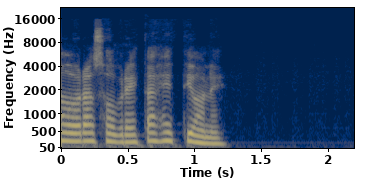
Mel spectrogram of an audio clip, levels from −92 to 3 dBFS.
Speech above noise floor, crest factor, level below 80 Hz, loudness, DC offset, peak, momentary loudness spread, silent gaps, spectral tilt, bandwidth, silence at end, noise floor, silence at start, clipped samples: 47 dB; 16 dB; -56 dBFS; -26 LUFS; under 0.1%; -12 dBFS; 4 LU; none; -5.5 dB/octave; 15 kHz; 0.95 s; -72 dBFS; 0 s; under 0.1%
